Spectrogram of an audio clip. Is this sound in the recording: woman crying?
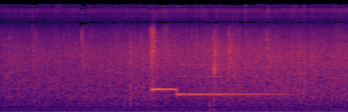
no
